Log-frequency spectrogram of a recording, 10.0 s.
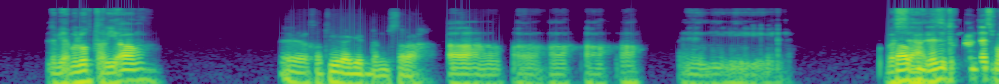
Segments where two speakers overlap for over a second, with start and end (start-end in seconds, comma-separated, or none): none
